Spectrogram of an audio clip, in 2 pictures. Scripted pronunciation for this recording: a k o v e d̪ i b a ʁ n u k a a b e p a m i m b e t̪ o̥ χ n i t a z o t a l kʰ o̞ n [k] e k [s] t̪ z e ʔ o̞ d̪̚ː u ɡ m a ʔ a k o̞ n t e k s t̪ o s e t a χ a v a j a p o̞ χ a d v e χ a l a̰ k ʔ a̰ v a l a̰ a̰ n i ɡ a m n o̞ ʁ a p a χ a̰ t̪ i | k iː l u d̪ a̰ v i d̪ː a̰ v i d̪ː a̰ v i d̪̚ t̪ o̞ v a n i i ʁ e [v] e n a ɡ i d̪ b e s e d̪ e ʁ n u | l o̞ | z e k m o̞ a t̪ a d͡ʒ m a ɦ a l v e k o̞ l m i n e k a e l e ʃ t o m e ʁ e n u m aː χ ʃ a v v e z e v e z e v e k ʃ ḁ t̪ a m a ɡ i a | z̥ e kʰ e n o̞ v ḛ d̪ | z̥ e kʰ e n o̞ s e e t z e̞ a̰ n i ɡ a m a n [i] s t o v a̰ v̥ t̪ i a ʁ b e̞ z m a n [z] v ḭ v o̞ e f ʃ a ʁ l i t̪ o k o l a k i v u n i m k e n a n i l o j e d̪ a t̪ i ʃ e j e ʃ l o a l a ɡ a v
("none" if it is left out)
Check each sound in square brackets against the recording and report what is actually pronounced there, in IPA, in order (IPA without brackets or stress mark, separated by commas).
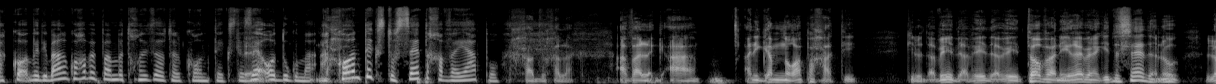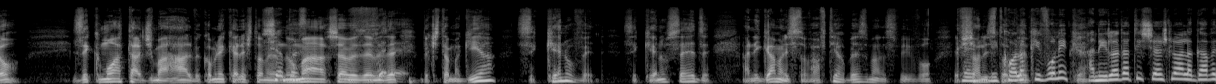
t, s, v, i, s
